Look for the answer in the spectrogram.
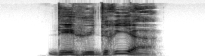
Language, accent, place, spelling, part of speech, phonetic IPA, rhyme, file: German, Germany, Berlin, dehydrier, verb, [dehyˈdʁiːɐ̯], -iːɐ̯, De-dehydrier.ogg
- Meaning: 1. singular imperative of dehydrieren 2. first-person singular present of dehydrieren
